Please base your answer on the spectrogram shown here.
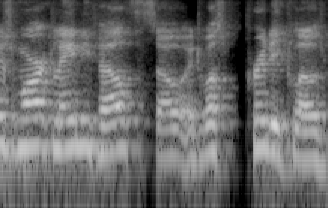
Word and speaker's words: Lelijveld: it short this part my name is mark laney felt so it was pretty close brand really you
